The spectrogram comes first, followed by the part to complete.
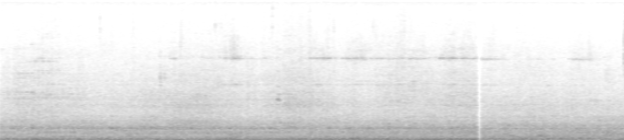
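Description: Steady rumble and running noise of a passenger train moving on the track, heard from on board. The sound cuts out for an instant near the end.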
